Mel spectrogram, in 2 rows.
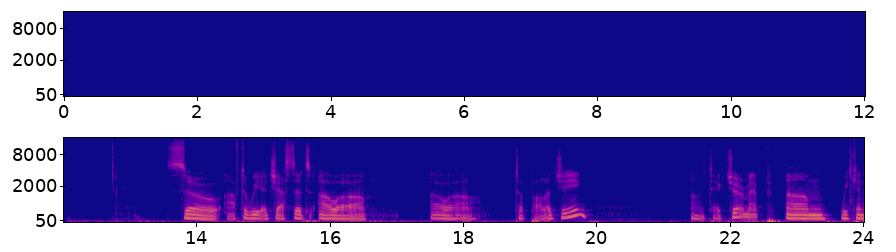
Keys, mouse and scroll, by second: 1.7 r, 3.1 g, 3.7 click, 3.8 r, 5.4 r, 7.2 g, 8.4 click, 8.7 g, 10.5 r, 12.7 shift+click, 13.0 s, 13.6 click, 13.8 g, 14.7 click, 15.7 click, 16.6 ctrl+z, 16.7-17.1 ctrl+z, 17.5 click.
